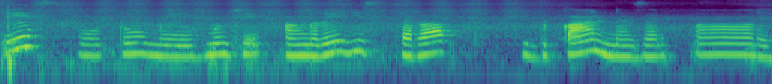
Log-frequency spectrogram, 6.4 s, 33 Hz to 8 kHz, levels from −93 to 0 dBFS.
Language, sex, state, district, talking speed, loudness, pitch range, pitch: Hindi, female, Madhya Pradesh, Umaria, 100 wpm, -21 LUFS, 215-245 Hz, 225 Hz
